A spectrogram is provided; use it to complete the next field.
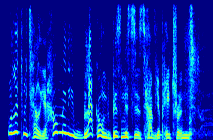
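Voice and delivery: put-on cage-fighter voice, lecturing tone. Answering a traveler who asks how to make money in town: woke Conor McGregor voice. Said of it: "why do you sound like woke Conor McGregor now?".

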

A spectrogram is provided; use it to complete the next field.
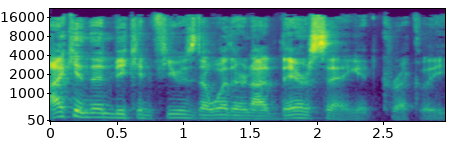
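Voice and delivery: ordinary delivery

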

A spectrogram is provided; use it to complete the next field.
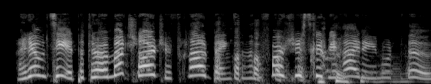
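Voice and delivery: very high-pitched cartoon-character voice. Answering the game master about the fortress, sounding like Minnie Mouse. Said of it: "I sound like Minnie Mouse now".

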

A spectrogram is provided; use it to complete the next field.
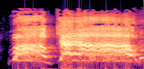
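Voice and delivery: put-on very high, very loud, childlike screaming. Describing a short where Percy yells at his mom; screaming as Percy. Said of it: "And he screams at his mom".

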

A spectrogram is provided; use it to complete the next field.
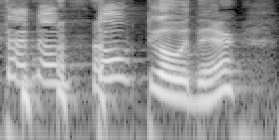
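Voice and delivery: put-on shouting. Retelling reacting to a scary movie in the theater: imitating shouting at the screen. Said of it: "shouting at them".

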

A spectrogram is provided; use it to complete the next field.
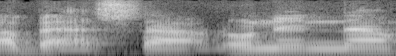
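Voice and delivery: plain

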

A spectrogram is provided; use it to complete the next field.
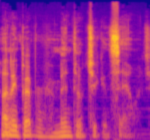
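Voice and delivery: very fast, laughing rush through the phrase.

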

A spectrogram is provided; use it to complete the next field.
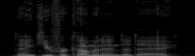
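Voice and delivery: acted, mournful, barely audible murmur. Retelling what a sad, slow grocery employee said: imitating a dolorous voice. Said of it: "literally the most dolorous voice you ever heard".

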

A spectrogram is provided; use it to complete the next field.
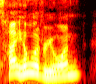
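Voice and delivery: very high cartoon puppet-like frog voice. Voicing the Kermit the Frog puppet greeting everyone: Kermit the Frog voice. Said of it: "I actually have Kermit the Frog here with us".

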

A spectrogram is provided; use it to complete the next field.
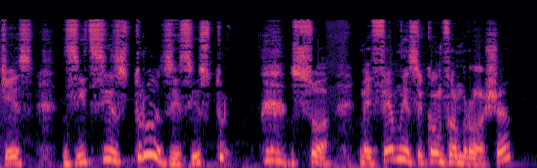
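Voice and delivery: put-on Russian accent in English. Showing off an accent imitation while joking along: put-on russian accent. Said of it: "I can imitate accents decently. This is one of them".

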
